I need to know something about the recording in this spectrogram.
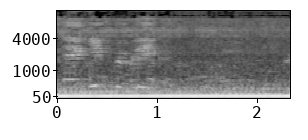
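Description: A woman's voice through a handheld microphone, a few short phrases in the first second and then a pause, over a loud steady low hum.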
